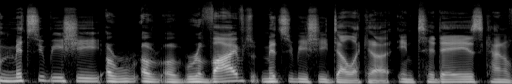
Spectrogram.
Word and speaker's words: Delica: That's I think it's delica with a hard C.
